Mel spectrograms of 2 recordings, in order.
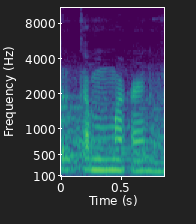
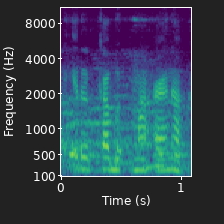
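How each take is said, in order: First: The b sound is merged into the m. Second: The b sound is kept before the m. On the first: The speaker calls it right. "tapi sebenarnya membacanya" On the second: The speaker calls it wrong. "kalau orang awam yang belum mempelajari"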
